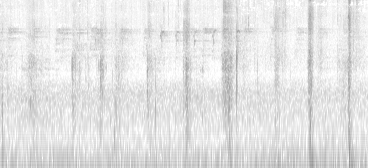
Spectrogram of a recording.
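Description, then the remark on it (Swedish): Footsteps crunch steadily through forest undergrowth at night as people walk out of the forest, a walking rhythm of soft steps with occasional sharper snaps, over a low constant background hum. “Nej, kom vi går här. Vi går ut från skogen igen.”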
